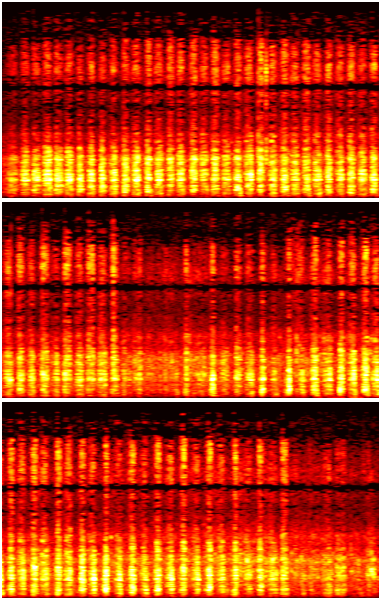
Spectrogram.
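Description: The sawback spine of an Aitor Oso Blanco knife sawing through a branch: quick back-and-forth rasping strokes of teeth in wood, several a second, easing a little around the middle and picking up again.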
